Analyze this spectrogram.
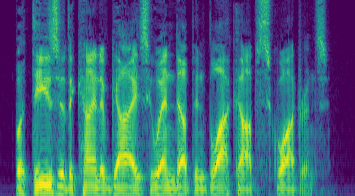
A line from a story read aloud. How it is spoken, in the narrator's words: the wing commander said flatly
